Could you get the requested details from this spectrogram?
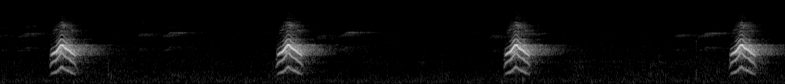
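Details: Hooded Tinamou, a very shy, solitary ground bird of higher-elevation forest that is heard far more often than seen, giving a nasal, hollow 'oh' song note that rises and falls, repeated four times about every two seconds against silence.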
